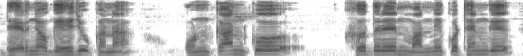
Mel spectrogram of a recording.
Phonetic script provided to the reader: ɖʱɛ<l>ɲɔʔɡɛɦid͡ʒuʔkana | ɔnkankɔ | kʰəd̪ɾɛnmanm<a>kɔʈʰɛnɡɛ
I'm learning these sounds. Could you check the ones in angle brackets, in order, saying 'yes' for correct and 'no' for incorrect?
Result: no, no

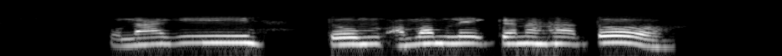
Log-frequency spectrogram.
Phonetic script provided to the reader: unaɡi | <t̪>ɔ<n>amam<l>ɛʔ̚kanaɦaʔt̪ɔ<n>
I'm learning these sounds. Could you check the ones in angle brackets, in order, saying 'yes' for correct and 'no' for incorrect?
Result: yes, no, yes, no

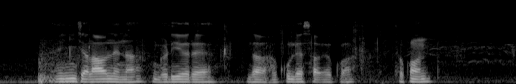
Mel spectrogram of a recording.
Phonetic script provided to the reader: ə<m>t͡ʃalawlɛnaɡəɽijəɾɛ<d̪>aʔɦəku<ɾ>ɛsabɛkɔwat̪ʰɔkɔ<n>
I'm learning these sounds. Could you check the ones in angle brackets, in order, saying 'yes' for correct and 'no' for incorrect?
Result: no, yes, no, yes

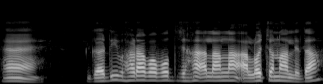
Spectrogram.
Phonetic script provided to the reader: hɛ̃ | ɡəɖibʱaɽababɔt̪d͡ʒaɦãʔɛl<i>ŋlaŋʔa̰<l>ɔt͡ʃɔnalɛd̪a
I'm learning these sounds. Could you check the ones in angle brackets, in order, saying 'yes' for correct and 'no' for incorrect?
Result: no, yes

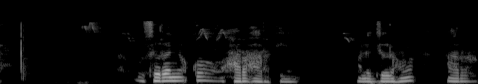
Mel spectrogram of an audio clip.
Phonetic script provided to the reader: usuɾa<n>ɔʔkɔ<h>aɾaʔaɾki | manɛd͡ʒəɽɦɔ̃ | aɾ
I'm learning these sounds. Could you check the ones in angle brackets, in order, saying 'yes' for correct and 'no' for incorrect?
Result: no, yes

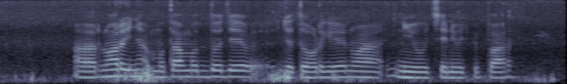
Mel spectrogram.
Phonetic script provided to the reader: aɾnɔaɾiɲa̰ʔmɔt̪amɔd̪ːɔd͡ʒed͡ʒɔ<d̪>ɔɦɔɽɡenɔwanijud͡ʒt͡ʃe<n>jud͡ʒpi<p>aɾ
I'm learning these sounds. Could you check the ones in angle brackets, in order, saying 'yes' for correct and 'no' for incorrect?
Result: no, yes, yes

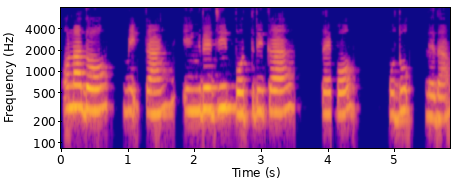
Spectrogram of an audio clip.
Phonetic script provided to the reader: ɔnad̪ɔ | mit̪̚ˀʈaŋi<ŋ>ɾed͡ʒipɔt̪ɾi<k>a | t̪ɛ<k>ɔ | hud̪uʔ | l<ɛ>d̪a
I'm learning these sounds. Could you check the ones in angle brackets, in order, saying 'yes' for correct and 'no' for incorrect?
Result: yes, yes, yes, yes

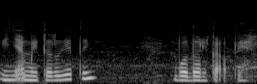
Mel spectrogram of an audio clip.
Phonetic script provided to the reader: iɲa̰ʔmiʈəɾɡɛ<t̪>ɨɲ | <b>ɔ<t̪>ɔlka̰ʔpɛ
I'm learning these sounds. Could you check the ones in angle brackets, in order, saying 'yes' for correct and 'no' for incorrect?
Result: yes, yes, no

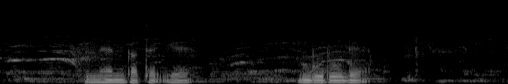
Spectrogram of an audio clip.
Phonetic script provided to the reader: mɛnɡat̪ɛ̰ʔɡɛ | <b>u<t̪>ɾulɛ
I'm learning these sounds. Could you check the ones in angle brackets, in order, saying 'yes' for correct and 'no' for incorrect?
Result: yes, no

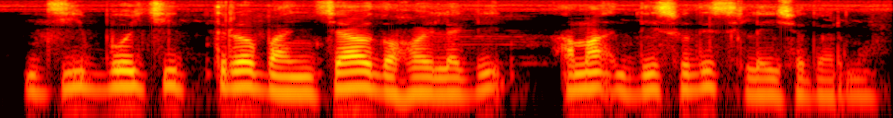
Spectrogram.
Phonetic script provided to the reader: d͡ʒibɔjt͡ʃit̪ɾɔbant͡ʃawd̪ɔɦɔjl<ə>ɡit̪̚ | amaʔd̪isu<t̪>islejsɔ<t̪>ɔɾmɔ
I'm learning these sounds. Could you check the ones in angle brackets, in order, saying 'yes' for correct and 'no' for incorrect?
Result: no, no, no

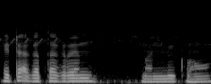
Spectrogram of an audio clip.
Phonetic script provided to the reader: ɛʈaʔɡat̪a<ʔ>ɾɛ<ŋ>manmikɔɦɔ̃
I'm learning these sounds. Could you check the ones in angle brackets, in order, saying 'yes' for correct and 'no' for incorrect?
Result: no, no

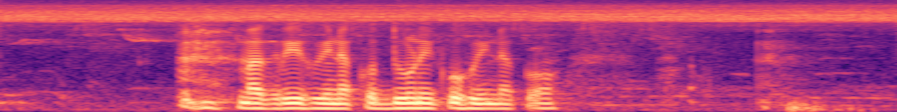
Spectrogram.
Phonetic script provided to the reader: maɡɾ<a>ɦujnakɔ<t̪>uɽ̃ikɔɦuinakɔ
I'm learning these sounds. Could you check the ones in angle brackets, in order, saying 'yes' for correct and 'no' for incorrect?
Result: no, no

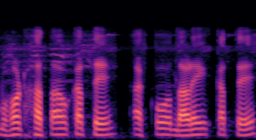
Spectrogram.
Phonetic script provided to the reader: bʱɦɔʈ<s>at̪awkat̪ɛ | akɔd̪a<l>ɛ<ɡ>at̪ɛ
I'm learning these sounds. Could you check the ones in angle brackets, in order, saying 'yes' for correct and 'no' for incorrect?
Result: no, no, no

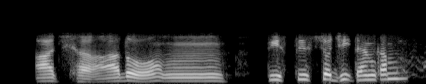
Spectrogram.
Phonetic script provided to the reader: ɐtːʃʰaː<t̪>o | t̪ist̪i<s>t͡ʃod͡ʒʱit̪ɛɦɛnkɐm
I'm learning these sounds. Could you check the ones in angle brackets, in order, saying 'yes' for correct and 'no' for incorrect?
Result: no, yes

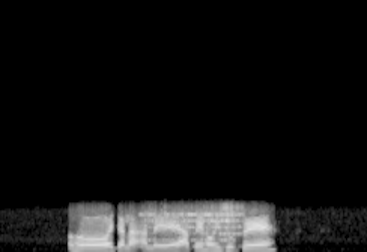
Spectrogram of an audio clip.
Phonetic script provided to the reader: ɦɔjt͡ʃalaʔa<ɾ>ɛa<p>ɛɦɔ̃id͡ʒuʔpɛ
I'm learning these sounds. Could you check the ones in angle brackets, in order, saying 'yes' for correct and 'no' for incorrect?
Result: no, yes

